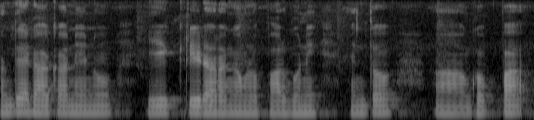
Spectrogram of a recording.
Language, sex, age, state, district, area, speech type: Telugu, male, 45-60, Andhra Pradesh, Chittoor, urban, spontaneous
